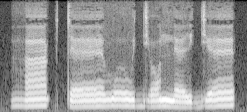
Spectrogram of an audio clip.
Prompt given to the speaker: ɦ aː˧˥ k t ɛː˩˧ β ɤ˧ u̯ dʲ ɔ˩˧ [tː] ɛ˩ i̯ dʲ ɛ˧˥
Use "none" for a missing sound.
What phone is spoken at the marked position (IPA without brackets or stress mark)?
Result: n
